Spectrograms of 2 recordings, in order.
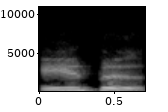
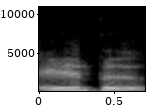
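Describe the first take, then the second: First: The final consonant is released with a bouncing echo. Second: The same.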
